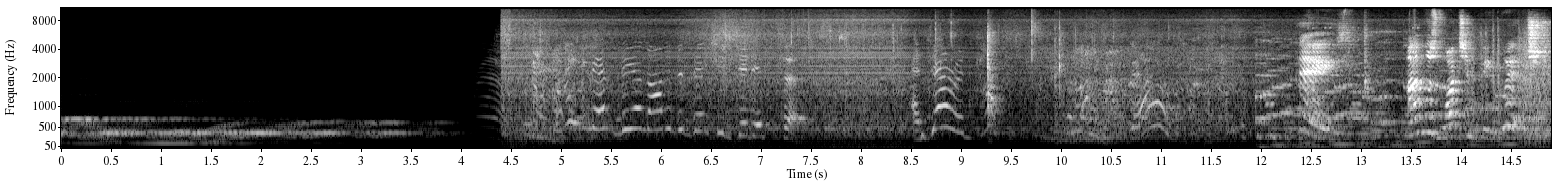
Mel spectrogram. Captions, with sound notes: (hissing) (hissing) - Hey, I was watching Bewitched.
